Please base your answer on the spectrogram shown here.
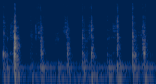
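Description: Tarot cards shuffled by hand in quick riffling bursts, several crisp flutters and slaps close up with a card flipping loose, no talking.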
